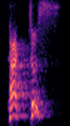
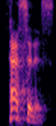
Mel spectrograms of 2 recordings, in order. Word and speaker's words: Tacitus: was written by tactic tactus am I saying this tactus right tacitus I didn't say it right tacitus tacitus an historian of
